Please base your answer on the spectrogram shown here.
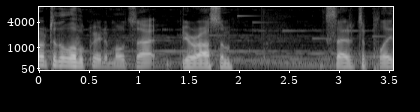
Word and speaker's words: Mozzart: Creator who goes by Mozart mozz like mozzarella but pronounced more like the composer shout out to Mozart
